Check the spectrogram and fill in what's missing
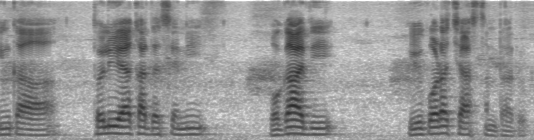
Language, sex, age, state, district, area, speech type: Telugu, male, 60+, Andhra Pradesh, Bapatla, urban, spontaneous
